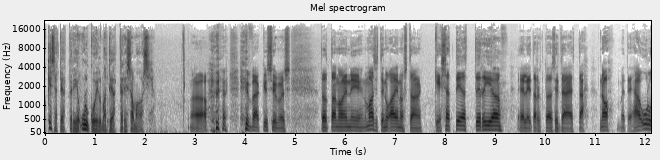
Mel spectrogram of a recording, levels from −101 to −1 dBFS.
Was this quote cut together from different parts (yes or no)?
no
